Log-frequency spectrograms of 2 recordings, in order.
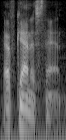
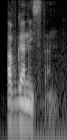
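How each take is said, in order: First: Pronounced the way English speakers say it. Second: Pronounced as in his own native language. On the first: "as they are meant to be pronounced in the language that I'm currently using" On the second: "the way that I pronounce it when I speak my own language"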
